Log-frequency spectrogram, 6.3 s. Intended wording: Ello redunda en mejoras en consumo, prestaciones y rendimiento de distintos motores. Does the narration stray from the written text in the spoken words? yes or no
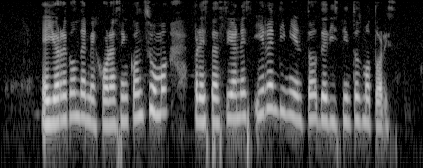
no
